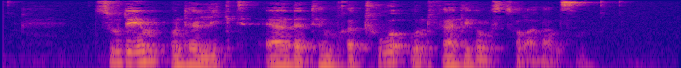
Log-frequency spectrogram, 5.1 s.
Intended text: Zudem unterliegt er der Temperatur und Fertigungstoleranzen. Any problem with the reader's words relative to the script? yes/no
no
